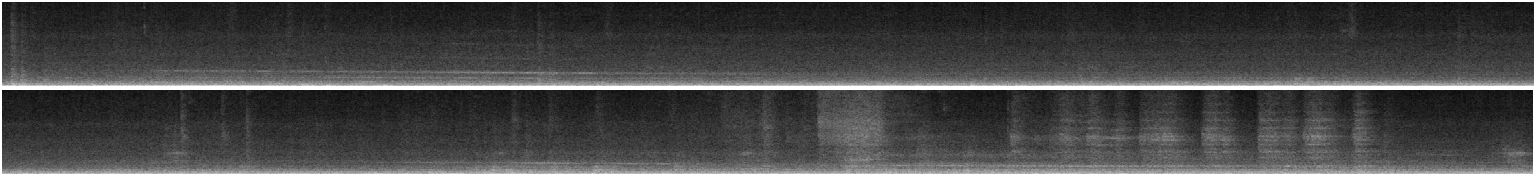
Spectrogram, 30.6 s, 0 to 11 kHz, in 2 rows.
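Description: Vienna U-Bahn U4 train running, heard from inside the car: a steady low rumble and hum, with a whine that slowly falls in pitch twice. Near the end there is a short hiss, then a run of clicks from the wheels and track.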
